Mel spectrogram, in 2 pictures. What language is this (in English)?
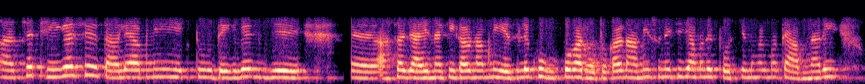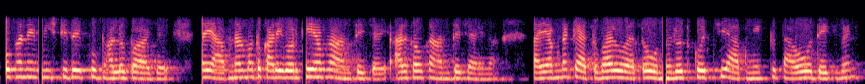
Bangla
